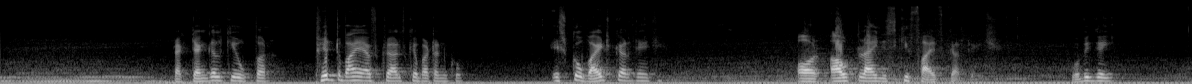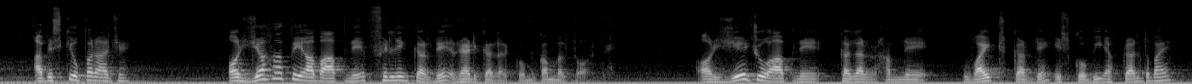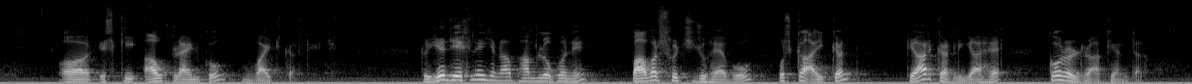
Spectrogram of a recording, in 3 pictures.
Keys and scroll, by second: 3.3 F12, 9.2 5, 23.3 F12.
